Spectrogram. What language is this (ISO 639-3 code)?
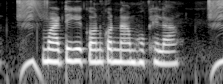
bho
